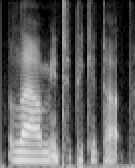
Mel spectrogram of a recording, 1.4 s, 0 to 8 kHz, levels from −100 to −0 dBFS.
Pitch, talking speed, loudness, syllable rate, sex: 150 Hz, 265 wpm, -18 LUFS, 5.9 syllables/s, female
